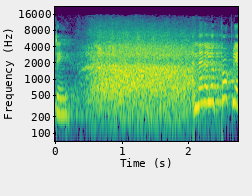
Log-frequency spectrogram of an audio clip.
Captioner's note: audience laughing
